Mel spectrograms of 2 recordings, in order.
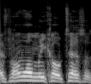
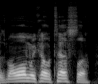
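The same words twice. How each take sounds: First: Put-on louder and higher, pressing hard on one-week-old; mock-indignant repeat of "one-week-old Tesla"; insistent complaining owner. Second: Said in the usual way. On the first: Tesla owner harping on his new car, loud mock indignation. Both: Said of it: "he kept just dragging that".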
